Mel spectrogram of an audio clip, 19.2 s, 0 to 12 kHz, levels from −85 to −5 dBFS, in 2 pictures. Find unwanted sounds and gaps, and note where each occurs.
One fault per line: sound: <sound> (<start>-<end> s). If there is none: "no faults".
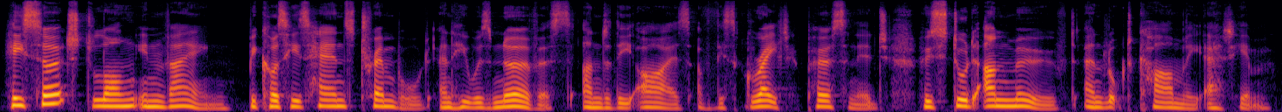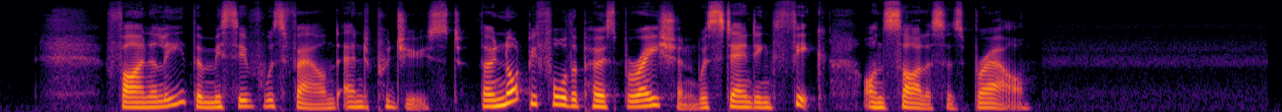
no faults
